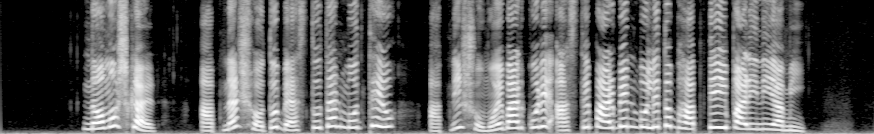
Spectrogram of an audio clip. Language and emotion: Bengali, surprised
